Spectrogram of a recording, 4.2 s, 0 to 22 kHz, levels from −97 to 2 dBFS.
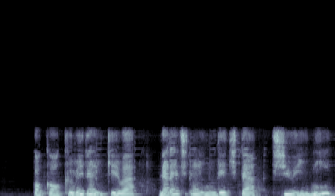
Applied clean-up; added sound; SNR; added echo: neural mask model DeepFilterNet 3.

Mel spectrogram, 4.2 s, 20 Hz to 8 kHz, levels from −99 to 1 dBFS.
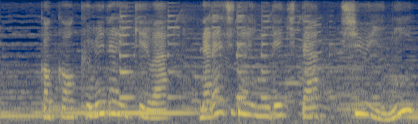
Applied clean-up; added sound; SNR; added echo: none; Crowd; 13 dB; reverberation time 0.2 s.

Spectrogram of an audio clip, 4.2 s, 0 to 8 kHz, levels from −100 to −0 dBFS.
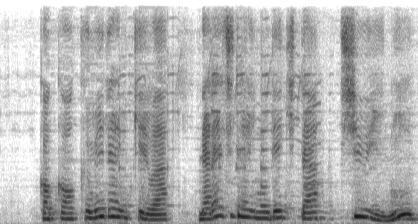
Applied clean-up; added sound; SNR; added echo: neural separator model SepFormer DNS4.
